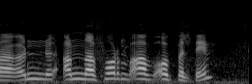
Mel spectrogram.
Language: Icelandic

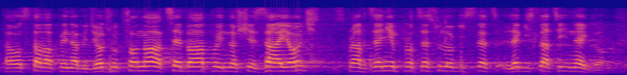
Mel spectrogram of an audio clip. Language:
Polish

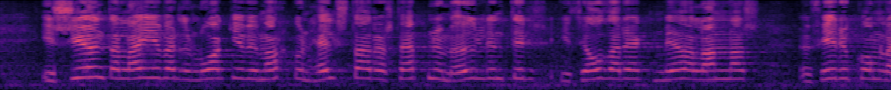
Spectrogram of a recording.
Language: Icelandic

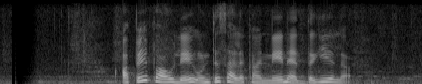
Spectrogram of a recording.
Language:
Sinhala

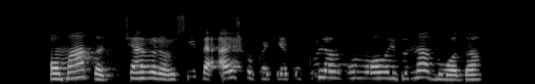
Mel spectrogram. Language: Lithuanian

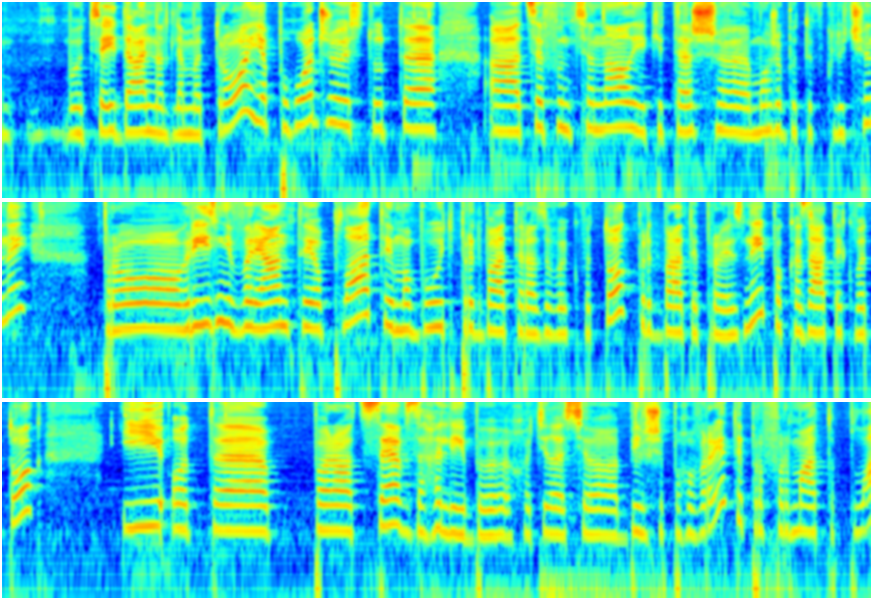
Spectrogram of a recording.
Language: Ukrainian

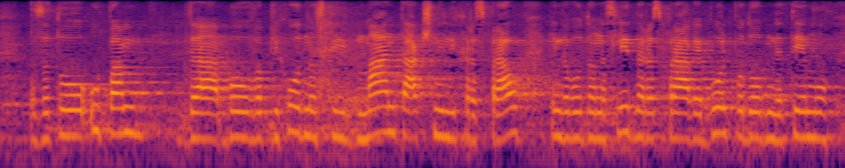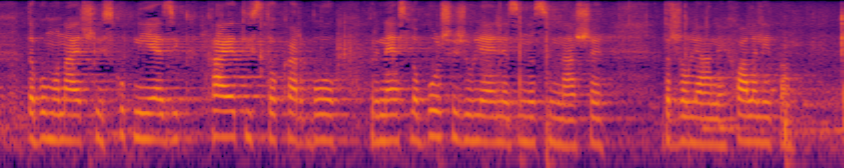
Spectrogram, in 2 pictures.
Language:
Slovenian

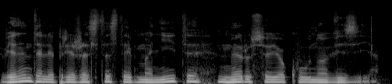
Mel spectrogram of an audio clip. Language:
Lithuanian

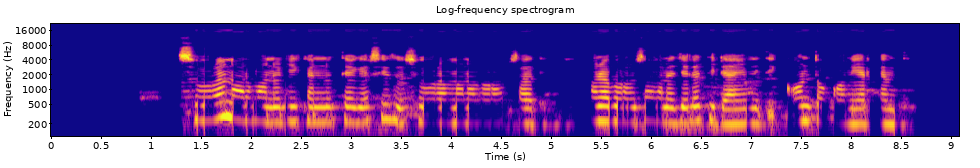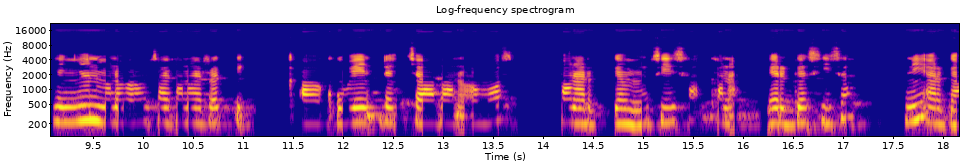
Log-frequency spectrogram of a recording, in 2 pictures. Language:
Oromo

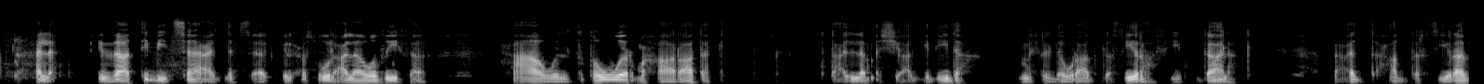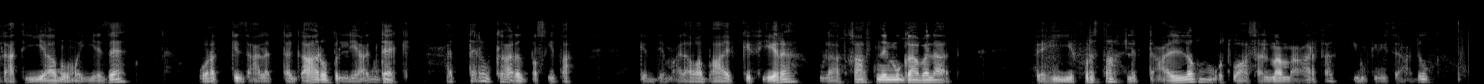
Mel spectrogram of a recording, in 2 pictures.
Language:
Omani Arabic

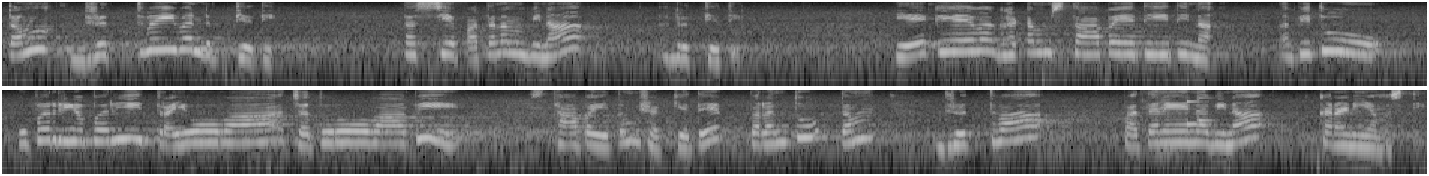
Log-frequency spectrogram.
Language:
Sanskrit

